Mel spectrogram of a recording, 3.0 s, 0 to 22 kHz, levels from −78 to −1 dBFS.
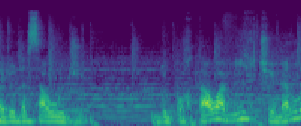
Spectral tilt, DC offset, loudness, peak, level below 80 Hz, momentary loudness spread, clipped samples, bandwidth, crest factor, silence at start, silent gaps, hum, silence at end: -6 dB/octave; under 0.1%; -27 LUFS; -8 dBFS; -50 dBFS; 18 LU; under 0.1%; 16 kHz; 18 dB; 0 s; none; none; 0 s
